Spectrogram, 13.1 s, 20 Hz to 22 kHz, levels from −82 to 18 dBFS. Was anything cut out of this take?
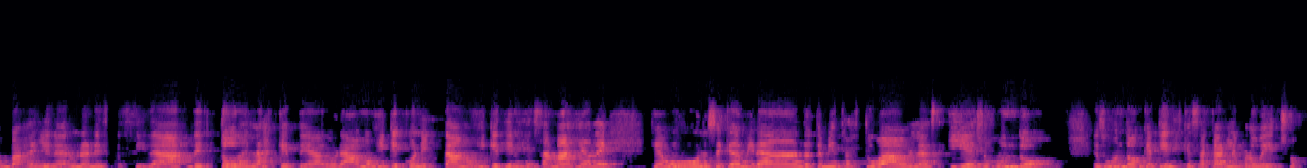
no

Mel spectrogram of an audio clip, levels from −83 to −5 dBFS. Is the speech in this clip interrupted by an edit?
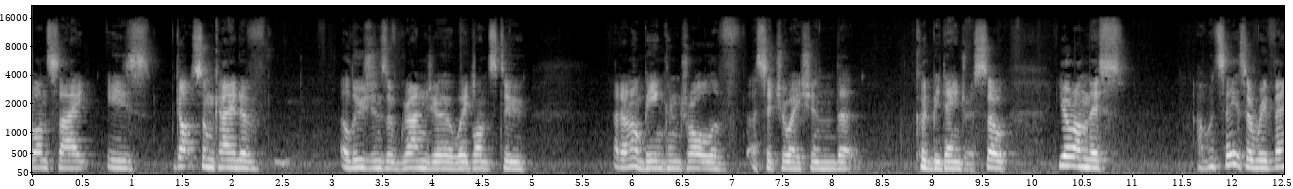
yes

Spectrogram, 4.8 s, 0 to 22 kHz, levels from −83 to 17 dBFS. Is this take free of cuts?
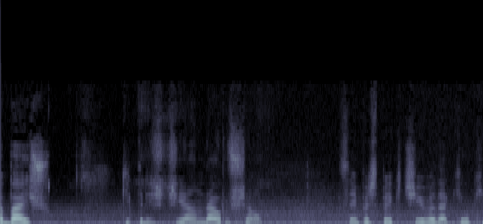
no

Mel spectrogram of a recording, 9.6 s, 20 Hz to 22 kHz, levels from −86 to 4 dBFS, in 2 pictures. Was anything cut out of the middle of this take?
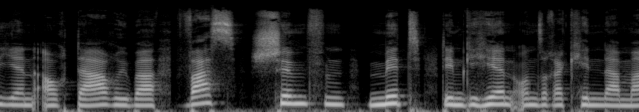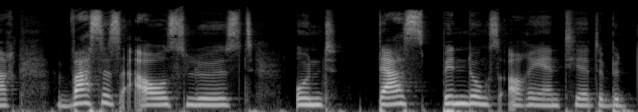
yes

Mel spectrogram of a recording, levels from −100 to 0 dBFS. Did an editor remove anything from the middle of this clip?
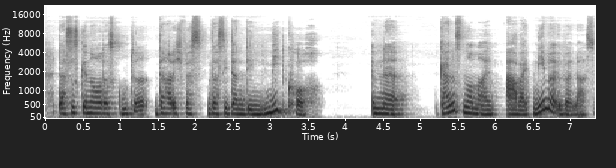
no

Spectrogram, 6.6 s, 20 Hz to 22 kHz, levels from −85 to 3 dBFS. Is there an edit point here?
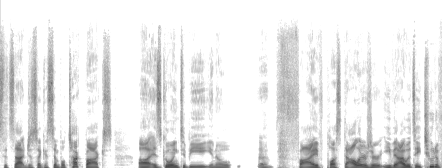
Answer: no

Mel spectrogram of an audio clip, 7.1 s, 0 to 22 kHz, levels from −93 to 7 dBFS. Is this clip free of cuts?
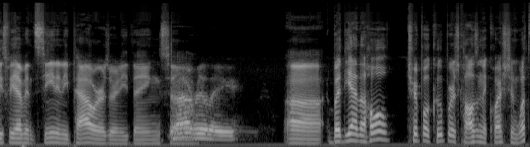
yes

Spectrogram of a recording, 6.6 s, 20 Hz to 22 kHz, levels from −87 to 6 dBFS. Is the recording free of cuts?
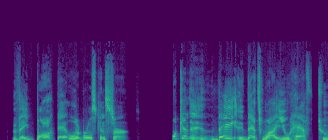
yes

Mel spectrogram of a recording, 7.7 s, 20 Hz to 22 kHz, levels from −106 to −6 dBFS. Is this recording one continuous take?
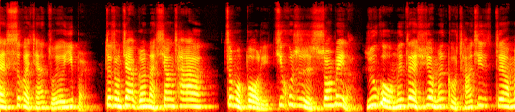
no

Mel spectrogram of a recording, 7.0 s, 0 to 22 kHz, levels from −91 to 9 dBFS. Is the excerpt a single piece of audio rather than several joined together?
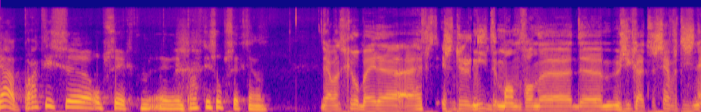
yes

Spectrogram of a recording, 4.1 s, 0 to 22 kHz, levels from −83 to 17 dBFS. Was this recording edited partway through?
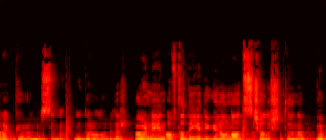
yes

